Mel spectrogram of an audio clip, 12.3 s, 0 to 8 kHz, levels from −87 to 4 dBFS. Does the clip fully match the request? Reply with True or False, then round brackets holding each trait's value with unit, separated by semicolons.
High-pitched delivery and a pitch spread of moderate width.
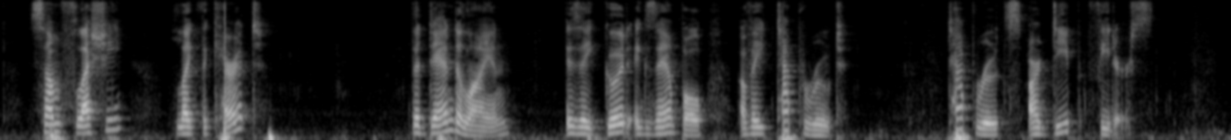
False (140 Hz; 4.0 semitones)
